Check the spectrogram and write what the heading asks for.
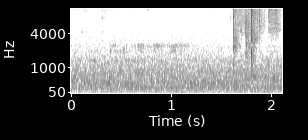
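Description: Scissors cutting through the foil wrappers of a stack of trading-card booster packs: quiet handling at first, then a quick run of short, sharp snips near the end.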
